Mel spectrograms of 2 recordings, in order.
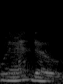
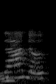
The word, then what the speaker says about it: Nando's: I forget how to pronounce it. Tornadoes? You mean the restaurant he likes the Yeah. most? Nando's. Nando's.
